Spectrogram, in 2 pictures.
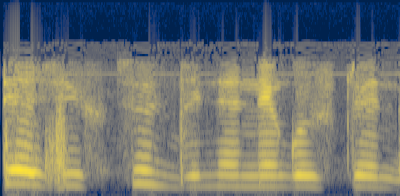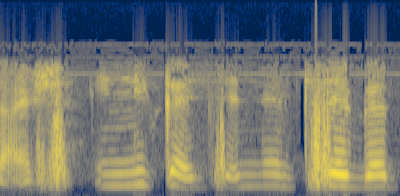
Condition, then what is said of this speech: Cerebral palsy. Koja ima ozbiljna telesna oštećenja u smislu cerebralne paralize, koja se jako teško kreće, jako teško govori, ali piše duhovnu poeziju.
